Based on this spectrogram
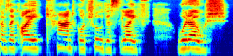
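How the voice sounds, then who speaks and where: Over a quiet background, a woman with a Cork accent talks at a moderate pace in a fairly high pitch. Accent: Cork Irish. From Ireland, North County Cork. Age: 30s. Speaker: TV production worker and podcaster. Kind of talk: casual chat.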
